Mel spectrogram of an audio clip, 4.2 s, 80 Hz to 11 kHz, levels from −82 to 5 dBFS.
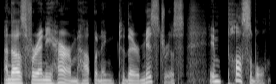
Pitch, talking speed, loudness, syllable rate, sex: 125 Hz, 130 wpm, -18 LUFS, 4.8 syllables/s, male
